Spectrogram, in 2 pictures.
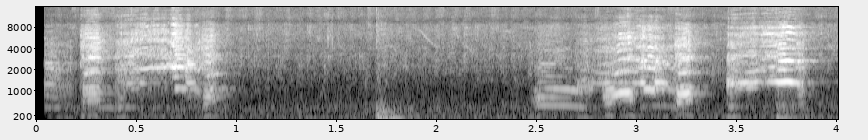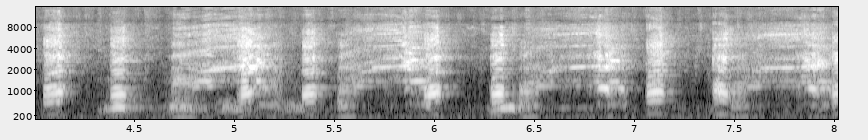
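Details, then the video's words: Geese honking in a loud, resonant series, several harsh calls overlapping from about 2.5 seconds on after a quiet opening, bursts repeating roughly every half second. "Sonido de GANSOS"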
